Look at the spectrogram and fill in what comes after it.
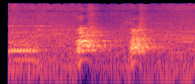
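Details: Tibetan Mastiff in an aggressive mood: a steady low tonal sound, then two loud, deep barks about half a second apart, each a short harsh burst.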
